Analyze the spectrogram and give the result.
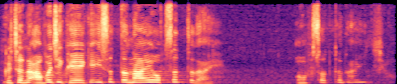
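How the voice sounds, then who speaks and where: A woman's voice: high-pitched, quick pace, a bit bright. Older Gyeongsang woman speaking in a hall. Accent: Gyeongsang Korean. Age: 70s. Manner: storytelling, often checks in with the audience. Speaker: church deaconess giving a family seminar talk. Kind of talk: conversational sermon talk.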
